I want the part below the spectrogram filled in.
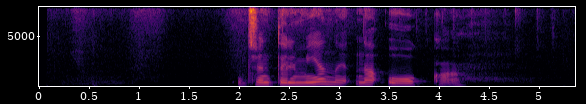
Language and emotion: Russian, neutral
